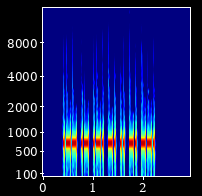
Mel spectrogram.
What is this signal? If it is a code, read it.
Morse code, heard as a keyed tone, about 40 wpm, 700 Hz. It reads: WARNING
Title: Seven Letter Words - 40wpm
